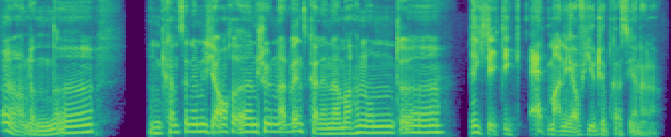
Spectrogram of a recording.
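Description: A man's voice: fairly high pitch, animated, fast talker, vocal fry, darkish tone, no echo, clean studio sound. A young man from Augsburg with a Swabian accent, co-hosting a podcast in a loose, rambling chat full of fillers and restarts. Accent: Swabian German. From Augsburg, Swabia, Germany. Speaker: podcast co-host. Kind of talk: casual chat.

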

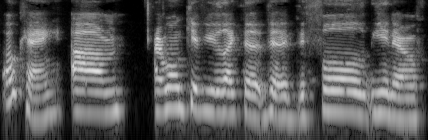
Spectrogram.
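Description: A woman's voice: mid-range voice, steady tone, a little slow. A woman in her forties, a native Spanish speaker from Puerto Rico, talking casually as an attorney guest on a podcast, with lots of fillers and restarts. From Puerto Rico, raised in South Florida. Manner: chatty, many fillers and restarts. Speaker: estate planning attorney, guest.

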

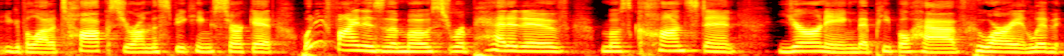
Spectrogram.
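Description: A woman's voice: medium pitch, bright, forceful tone. A woman speaking as a podcast host, introducing and interviewing guests in an upbeat style.

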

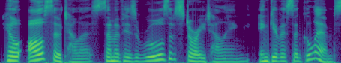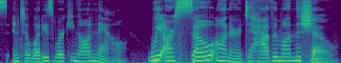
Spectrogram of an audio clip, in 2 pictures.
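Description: A woman with a slightly low voice presents a scripted show introduction. The recording is very dry, with no room sound around her words. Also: moderate pace, darkish tone, smooth, no room sound.

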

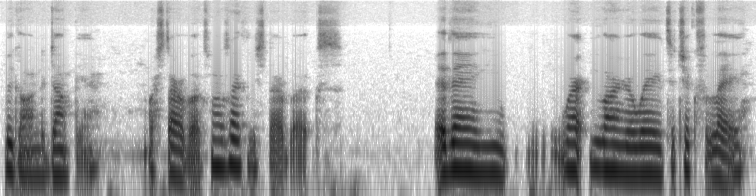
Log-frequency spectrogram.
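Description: A young podcast host in their twenties, talking alone in a loose, unscripted way. The delivery is slow and unhurried, the tone mellow and dark, candid and profane with frequent asides. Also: mid-range voice, little pitch movement, vocal fry. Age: 20s. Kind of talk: casual solo monologue.

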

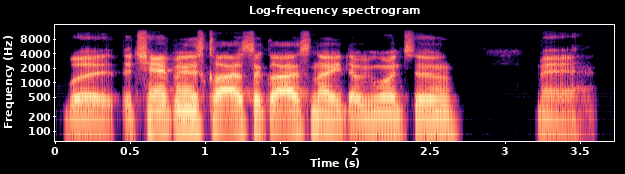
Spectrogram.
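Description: A man hosting a podcast in casual sports chat, slangy and profane, with a voice hoarse from shouting. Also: sits low, measured pace, dry recording, studio quality. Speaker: podcast host.

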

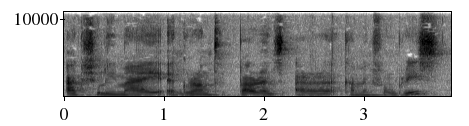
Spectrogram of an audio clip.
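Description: Woman, low voice, hesitant. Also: fairly even intonation, darkish tone, slight background noise. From Poland. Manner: hesitant, many filler pauses. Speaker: guest. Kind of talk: casual interview chat.

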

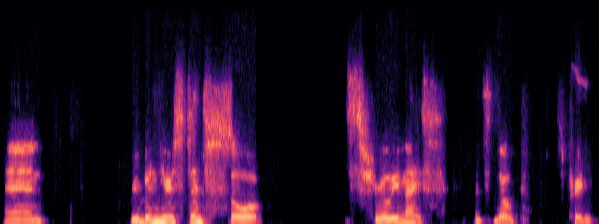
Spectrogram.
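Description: Young guy from india, chill slangy storytelling, bright voice, dry kinda dull sound. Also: on the high side, lively intonation, takes it slowly, dry recording. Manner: laid-back slangy storytelling. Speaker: youth artist guest. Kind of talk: casual chat.

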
